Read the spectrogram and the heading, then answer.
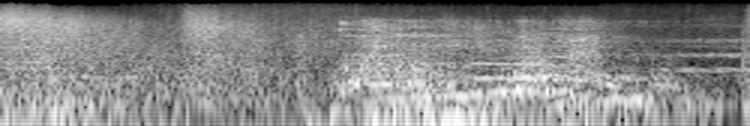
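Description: A creature called a Bokhov lets out a deep, drawn-out, disgruntled moo blending into a growling roar that rises midway and slowly bends in pitch, over a constant heavy rushing wash of pouring rain on a soaked town street, with low rumbling of thunder.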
